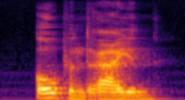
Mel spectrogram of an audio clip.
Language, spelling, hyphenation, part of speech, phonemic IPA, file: Dutch, opendraaien, open‧draa‧ien, verb, /ˈoː.pə(n)ˌdraːi̯ə(n)/, Nl-opendraaien.ogg
- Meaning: 1. to open by turning 2. to open up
